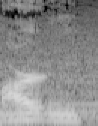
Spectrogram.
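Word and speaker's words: Ayrton: had to ask uh arton Ellis I think that's how you pronounce his name arton it's a y r t o n not uh not familiar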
